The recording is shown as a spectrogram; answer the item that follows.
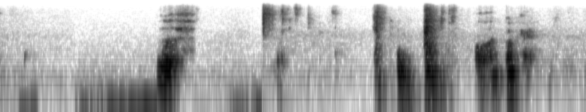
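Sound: door being closed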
